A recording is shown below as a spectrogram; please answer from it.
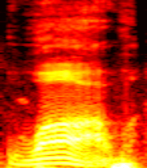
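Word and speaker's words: וו: It says here this is because the letter V is pronounced wave in Hebrew.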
